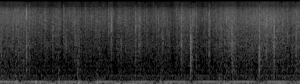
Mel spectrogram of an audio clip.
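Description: Fried rice with soy sauce and sesame sizzles steadily in a hot pan, a dense, continuous close-up crackle with a low hum underneath and no talking.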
